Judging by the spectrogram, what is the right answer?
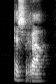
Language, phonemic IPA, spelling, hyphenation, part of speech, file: Dutch, /ˈɛs.raː/, Ezra, Ez‧ra, proper noun, Nl-Ezra.ogg
- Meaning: 1. Ezra (the fifteenth book of the Bible) 2. Ezra (a Jewish high priest and Biblical character)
